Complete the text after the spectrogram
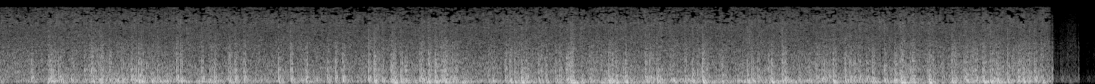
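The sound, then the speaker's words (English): Heavy rain pours steadily with rumbling thunder rolling underneath, a dense, loud wash of storm noise that continues for about ten seconds before cutting off abruptly. “that was a pretty intense storm.”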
